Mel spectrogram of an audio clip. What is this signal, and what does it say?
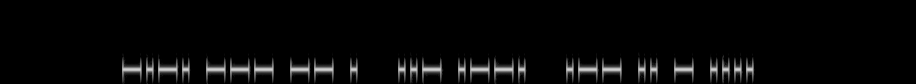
Morse code, heard as a keyed tone, about 21 wpm, 700 Hz. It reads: COME UP WITH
